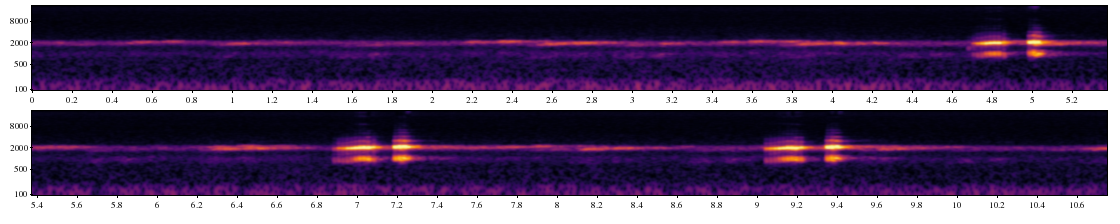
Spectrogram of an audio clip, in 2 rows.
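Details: Frog chorus with paired croaks near 1 and 2 kilohertz-range bands repeating about every two seconds over a steady background drone of distant calling frogs.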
